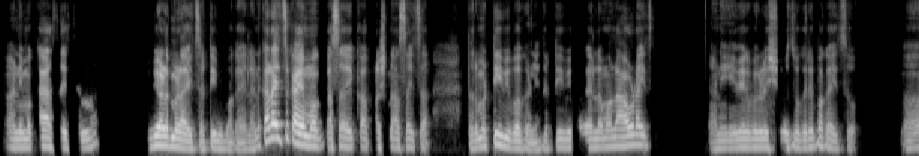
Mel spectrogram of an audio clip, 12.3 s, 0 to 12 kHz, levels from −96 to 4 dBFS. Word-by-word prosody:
आणि 135 0 -1
मग 140 0 -2
काय 155 -1 +4
असायचं, 135 +2 -6 0.8
वेळ 165 0 +9
मिळायचा 125 -6 +2
टीव्ही 125 -3 -2
बघायला 110 +1 -8
आणि 140 - -6
करायचं 290 - +6
काय 210 -8 +9
मग 155 -3 +3
असा 135 -4 0
एक 140 0 -5
अ, - - -4
प्रश्न 135 -1 -6
असायचा. 135 0 -6 0.6
तर 120 +3 -5
मग 150 +3 -2
टीव्ही 175 -5 +4
बघणे. 115 -5 -3
तर 120 - -10
टीव्ही 135 0 -4
बघायला 135 +1 -3
मला 150 +2 -3
आवडायचं 170 +1 -4
आणि 125 +2 -6
वेगवेगळे 135 0 -1
शोज 135 +1 -5
वगैरे 130 +2 -4
बघायचो. 125 -6 -7 0.7
अ, 125 - -11
135 Hz, 155 wpm, -23 LUFS, 125-155 Hz, 0.8 s, वेळ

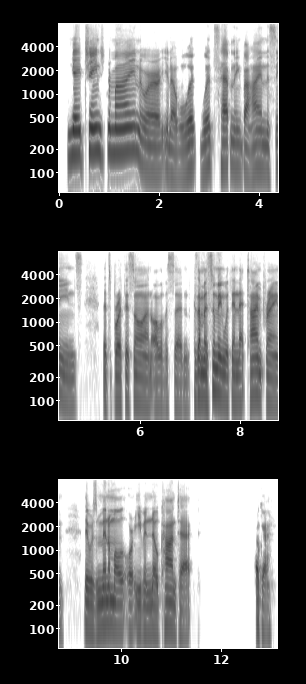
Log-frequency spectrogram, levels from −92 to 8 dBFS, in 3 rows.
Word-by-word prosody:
you 155 +1 -5
may 170 0 +7
change 185 -2 +4
your 185 - +2
mind 180 +1 +4
or, 110 -4 +1
you 115 0 -7
know, 100 -3 -2
what 110 +6 0
what's 120 +3 -4
happening 120 -2 -1
behind 110 +3 -2
the - - -6
scenes 95 -4 -7 0.4
that's - - -5
brought 100 -2 -1
this 100 0 -5
on 95 -3 -1
all 90 +1 -3
of 85 - -13
a 85 - -11
sudden?" 85 0 -7
'Cause 110 - -2
I'm 115 -1 +4
assuming 120 +1 +2
within 105 0 -1
that 105 - -3
time 115 -1 +3
frame, 95 -4 -1 0.4
there 110 -1 +3
was 100 -1 -1
minimal 105 -1 +3
or 100 - -3
even 100 -2 -2
no 95 -2 +1
contact. 100 -7 +1 1.3
Okay. 90 -1 -1
110 Hz, 170 wpm, -25 LUFS, 100-120 Hz, 1.3 s, may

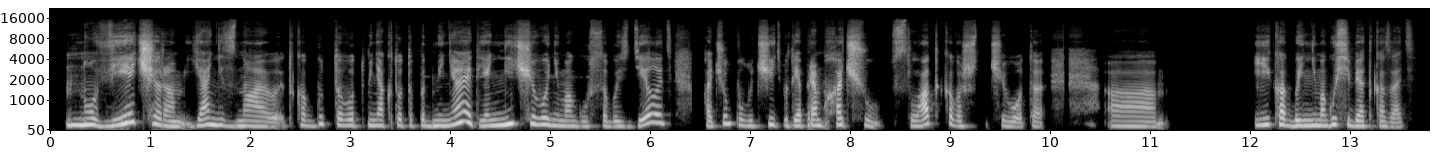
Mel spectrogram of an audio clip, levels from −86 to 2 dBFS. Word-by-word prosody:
но 195 +2 +4
вечером 185 - +5
я 190 +2 -1
не 200 -2 +2
знаю, 160 -2 -2
это - - -9
как 185 -3 -6
будто, 215 +1 -5
вот, 185 -2 -6
меня 180 -1 -1
кто-то 180 0 -8
подменяет, 180 - +1
я 175 0 0
ничего 220 +3 +4
не 185 -2 -2
могу 165 -2 -4
с - - -10
собой 160 -2 -6
сделать, 250 - -1 0.3
хочу 245 -1 -2
получить, 175 0 -1
вот, 185 - -8
я 175 - +2
прям 185 +1 +1
хочу 195 -6 +1
сладкого 170 -1 -2
чт 155 - -4
чего-то, 150 -4 -5 0.6
а, 160 -2 -3 1.0
и, 205 +2 +1
как 215 -5 +2
бы, 175 - +3
и - - 0
не 175 +1 +2
могу 175 +4 +1
себе 195 -5 +2
отказать. 160 -2 -6
180 Hz, 160 wpm, -21 LUFS, 165-205 Hz, 1.0 s, вечером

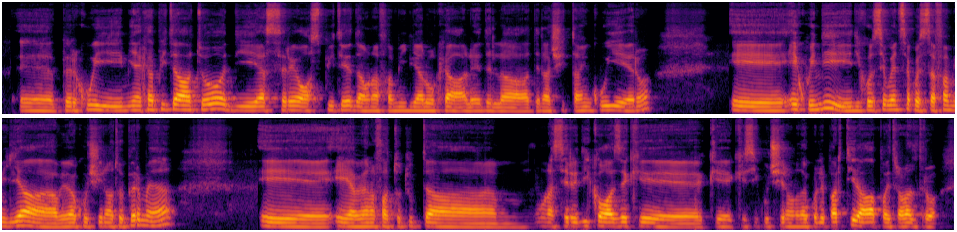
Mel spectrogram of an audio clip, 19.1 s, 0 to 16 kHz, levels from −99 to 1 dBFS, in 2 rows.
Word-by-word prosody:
ehm, 125 -2 -4
per 130 +1 -3
cui 135 -1 -2
mi 135 +2 -7
è 145 - -1
capitato 160 +2 +3
di 130 -2 -5
essere 135 +2 0
ospite 135 +2 -1
da 135 -3 0
una 120 0 -1
famiglia 125 +1 -4
locale 120 -1 0
della 115 -3 -1
della 120 +1 -3
città 125 +1 -6
in 125 0 -7
cui 140 +2 -2
ero, 120 -1 -2 0.7
e 130 -3 0
e 165 - +2
quindi 160 -3 -1
di 130 - -6
conseguenza 155 +4 -1
questa - - +1
famiglia 140 -4 +4
aveva 120 +2 +1
cucinato 130 0 -4
per 165 +7 +1
me 155 -3 0 0.8
e 125 -5 +1
e 135 -2 -1
avevano 125 +1 +2
fatto 130 +2 -2
tutta, 120 -3 +1
mhmm, 110 -1 -19
una 135 -1 -6
serie 135 +2 -3
di 145 +1 -8
cose 135 0 +5
che 115 -5 -1
che 120 -1 -7
che 115 +2 -16
si 125 +2 -8
cucinano 125 0 -5
da 125 0 -1
quelle 135 +2 -4
parti 175 +6 +1
là. 135 -3 +8
Poi 130 -1 -2
tra 125 0 0
l'altro 470 - +1
130 Hz, 165 wpm, -24 LUFS, 120-140 Hz, 0.8 s, là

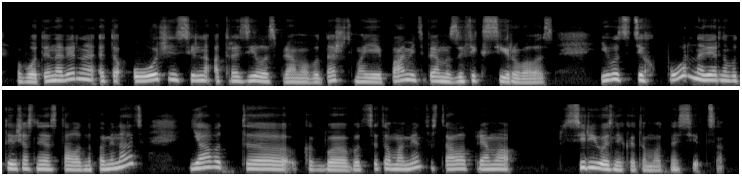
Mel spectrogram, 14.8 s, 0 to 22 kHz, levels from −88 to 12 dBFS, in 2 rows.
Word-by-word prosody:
Вот 155 0 0
и, 175 - +3
наверное, 230 +5 +2
это 180 +1 -2
очень 215 +6 +4
сильно 200 -1 -1
отразилось 175 -1 0
прямо 145 -1 -3
вот, 140 +1 -4
знаешь, 195 +2 -3
в 180 - -24
моей 150 -2 +1
памяти 205 +7 -1
прямо 175 -4 +2
зафиксировалось. 150 -5 -2 0.5
И 205 +3 +3
вот 240 - +4
с 240 - -8
тех 210 -4 +1
пор, 335 - +1
наверно, 210 - +4
вот 185 -1 -3
ты 190 - +6
вот 180 - +3
щас 185 -2 -3
мне 175 -1 +2
стала 165 -2 -1
напоминать, 195 - 0 0.4
я 210 +5 +3
вот, 240 -2 -1 0.2
э, 175 -2 +3
как 160 -2 -8
бы 145 -1 +2
вот 150 +2 -4
с 155 - -16
этого 185 0 -1
момента 195 +7 0
стала 180 +1 -1
прямо 175 -1 -1 0.5
серьезнее 195 -10 +3
к 145 - -9
этому 140 -2 -5
относиться. 80 -11 -9
180 Hz, 175 wpm, -22 LUFS, 155-205 Hz, 0.5 s, ты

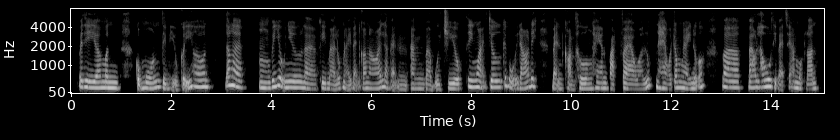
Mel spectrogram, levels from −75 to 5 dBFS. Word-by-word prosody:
Vậy 225 - +2
thì, 215 -2 +5
à, 205 0 +5
mình 200 -1 +6 0.3
cũng 170 +4 +2
muốn 195 +3 +2
tìm 175 -3 0
hiểu 170 - -6
kỹ 210 - +3
hơn, 240 -1 +4 0.3
đó 290 - +3
là, 245 -7 +5 0.3
ừm, 200 -2 +1
ví 230 +4 +5
dụ 275 -2 +4
như 215 -1 +3
là 175 -5 -2
khi 190 -2 0
mà 170 -4 -5
lúc 180 +7 -6
nãy 205 - -3
bạn - - -8
có 180 - -4
nói 180 +2 -3
là 230 -4 0
bạn 155 -6 -8
ăn 175 -1 -6
vào 165 -3 -6
buổi 155 - -5
chiều 170 0 +1
thì 235 -2 +4
ngoại 225 -1 +2
trừ 225 -1 +1
cái 275 - -1
buổi 210 -6 -1
đó 185 +3 -2
đi, 250 0 +2 0.3
bạn 175 -2 -4
còn 155 - -5
thường 175 -1 0
hay 195 +2 -3
ăn 190 -1 -2
vặt 180 - -2
vào, 165 -4 -1
à, 160 - -9
lúc 225 +11 -1
nào 190 -6 -1
ở 165 - -7
trong 205 0 0
ngày 180 -3 -1
nữa? 225 +9 -1 0.3
Và 215 -3 +2 0.2
bao 210 +1 0
lâu 230 +3 +4
thì - - -2
bạn - - -7
sẽ 215 - -8
ăn 205 -2 0
một 185 -2 -5
lần? 170 +3 -2
200 Hz, 240 wpm, -24 LUFS, 180-220 Hz, 0.3 s, mình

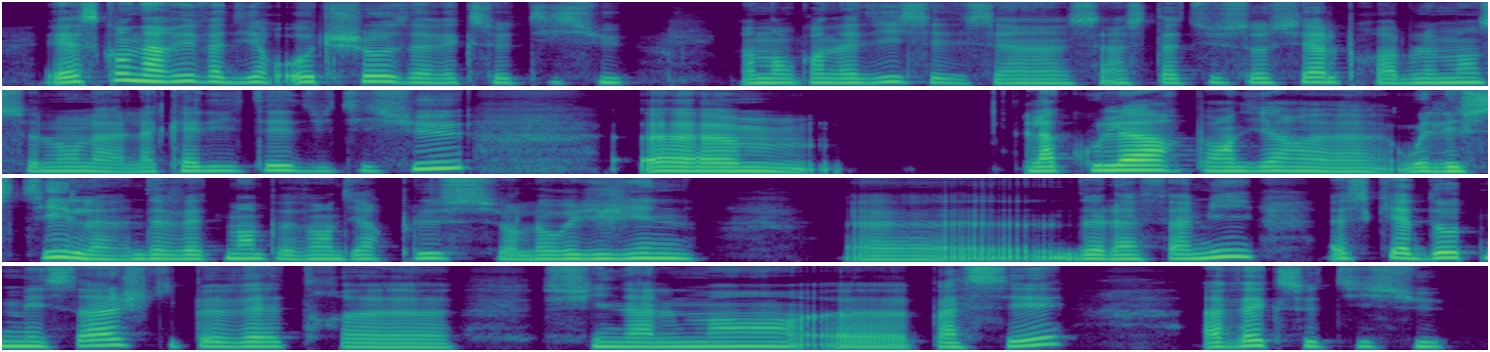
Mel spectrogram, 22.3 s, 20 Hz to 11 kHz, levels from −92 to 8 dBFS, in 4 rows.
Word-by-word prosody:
Et 180 - +1
est-ce 195 0 +5
qu'on 265 -3 +5
arrive 215 0 +5
à - - +3
dire 190 +1 -3
autre 200 0 +1
chose 210 -4 +2
avec 165 -1 -4
ce 170 - -4
tissu? 170 +1 -7 0.4
Hein, 155 - -2
donc 165 -1 -2
on 170 -1 0
a 170 - +1
dit 190 +5 -2
c'est 175 -5 -5
c'est 150 +2 -5
un 150 0 -4
c'est 150 - -4
un - - -4
statut 165 +2 -6
social 175 +3 -1
probablement 165 +2 -2
selon 160 -2 -3
la 145 -3 -2
la 145 +3 -5
qualité 165 +3 -1
du 150 -1 -11
tissu. 230 - +1 0.7
Hem, 155 -4 +3 0.8
la 160 +1 +5
couleur 190 +2 +6
peut 165 -3 -5
en 160 - +3
dire, 160 +1 0
heu, 140 -3 -2
ou - - -4
les 155 +1 +3
styles 160 -4 +3
de 165 +1 0
vêtements 160 +2 0
peuvent 155 -3 -5
en 160 0 0
dire 160 0 -4
plus 185 0 -2
sur 185 - -3
l'origine, 170 +3 +1 0.6
heu, 140 0 -4 0.3
de 195 -6 -2
la 160 0 +1
famille. 205 +10 +2 0.3
Est-ce 185 - -2
qu'il - - 0
y - - +7
a - - -1
d'autres 205 +2 +2
messages 200 +5 +2
qui 200 - -14
peuvent 175 -1 -2
être, 175 0 -2
heu, 155 -1 -1 0.4
finalement, 175 +1 0
heu, 75 0 -2
passés 190 - +1 0.5
avec 195 +4 +3
ce 185 - 0
tissu? 175 -1 -6
170 Hz, 185 wpm, -23 LUFS, 155-185 Hz, 0.8 s, y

